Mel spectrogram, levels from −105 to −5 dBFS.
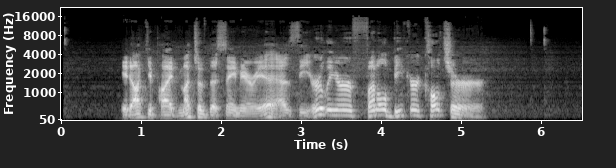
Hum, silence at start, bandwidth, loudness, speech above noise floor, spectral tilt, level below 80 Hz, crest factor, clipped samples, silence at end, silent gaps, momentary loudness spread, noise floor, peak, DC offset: none; 0.75 s; 13.5 kHz; -20 LUFS; 50 dB; -4.5 dB/octave; -72 dBFS; 18 dB; under 0.1%; 1.25 s; none; 6 LU; -70 dBFS; -2 dBFS; under 0.1%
